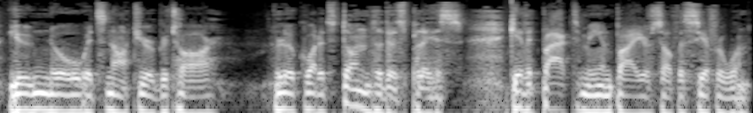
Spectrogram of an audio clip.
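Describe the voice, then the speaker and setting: In a put-on character voice, a man speaks at a very deep, low pitch. His delivery is booming. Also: moderate pace. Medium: read story. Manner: smug, mocking.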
